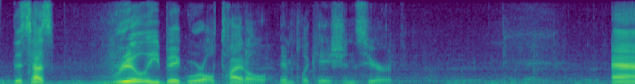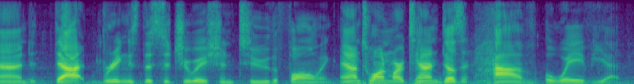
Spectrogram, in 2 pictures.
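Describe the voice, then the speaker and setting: A man's voice: mid-range voice, a bit bright, a little hiss or hum. A man giving live surf competition commentary in a laid-back, conversational surfer-announcer way.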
